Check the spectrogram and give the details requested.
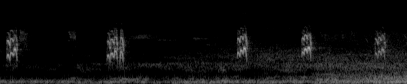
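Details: Red-whiskered bulbul of the Mào Mộc sort, singing to get other birds singing: five short clipped notes spaced about a second apart against a fairly loud, steady background hiss.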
